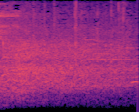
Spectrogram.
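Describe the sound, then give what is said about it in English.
Steady audience applause, a dense wash of many hands clapping at once with no individual claps standing out, holding level for just under two seconds. “Don't applaud them, it only encourages them.”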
